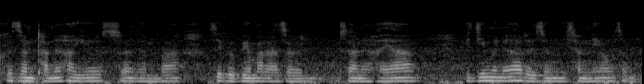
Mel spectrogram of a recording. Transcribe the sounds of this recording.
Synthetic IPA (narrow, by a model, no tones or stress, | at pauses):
kʰɯzɯntʰanɯɦajɯszɯnba | zebɯbemaɾazaɾ | z̥anɯɦaja | bidimanɯaɾɯzɯŋnisanːɯjawzɯŋ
